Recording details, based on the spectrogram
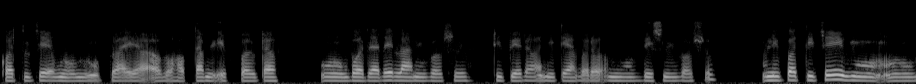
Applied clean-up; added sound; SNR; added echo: neural diffusion model UNIVERSE++.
